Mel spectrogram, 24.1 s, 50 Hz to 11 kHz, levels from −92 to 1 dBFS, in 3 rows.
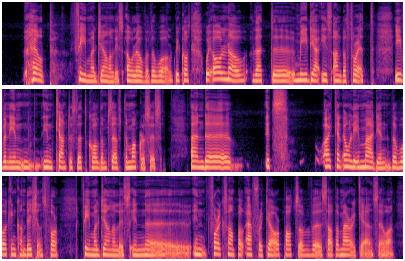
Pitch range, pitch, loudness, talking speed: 175-195 Hz, 180 Hz, -19 LUFS, 130 wpm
